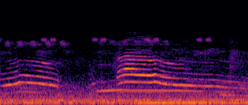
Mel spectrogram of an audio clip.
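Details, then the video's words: Morning fight between two angry cats, hard to control: a falling wail, a brief pause, then a louder rising yowl that slowly sinks, layered with a low drawn growl over constant hum. "Cat Fights cat | Angry Cat caught on camera | gato briga com gato"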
